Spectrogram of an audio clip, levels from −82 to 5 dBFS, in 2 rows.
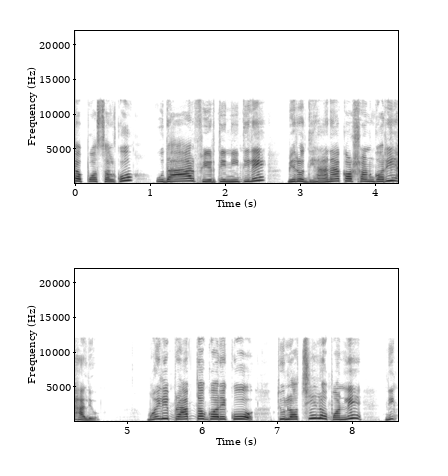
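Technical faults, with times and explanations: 4.03–4.70 s, scattered short gaps: just after "मेरो ध्यानाकर्षण", about four tiny holes appear, none longer than roughly 20 ms and together only around 40 ms, a small fraction of the stretch. Packets arrived late or not at all, and the receiver papered over each hole by extending the sound that came just before it. The result is a few brief ticks and smeared moments while the speech itself stays clear.
5.89–6.50 s, jitter buffer slow-down: here the speech drags slightly, running at about 94% of normal speed with no change in pitch, stretching this span by 46 ms. The receive buffer was short of reserve, so it repeated single pitch cycles and slivers of pause to buy time. That repetition draws sounds out, on top of the band-limited coding of the call path.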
